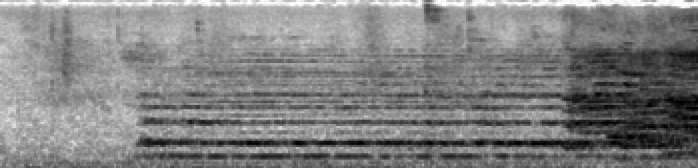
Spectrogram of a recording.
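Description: A women's choir sings sustained notes without accompaniment.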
